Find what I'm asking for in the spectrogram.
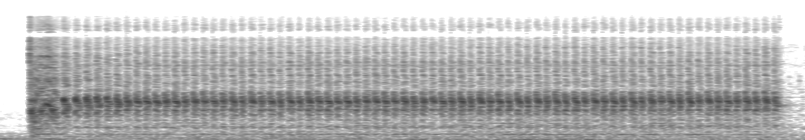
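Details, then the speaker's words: Second-gen Cummins diesel after a FASS lift pump filter change, with injector lines cracked to bleed: a steady starter crank for about seven seconds and no start, because air in the fuel lines prevents starting. "take this one dry slopped everything through the system now we got air in it right so we're gonna open these up just a little bit you don't got to go all the way it's enough to get the fuel flying to them"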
